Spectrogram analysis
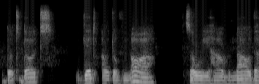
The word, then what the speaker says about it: Noir: It's pronounced as Noir.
